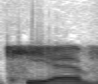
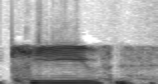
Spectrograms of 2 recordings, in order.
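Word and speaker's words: Kyiv: war is that apparently we've been saying Kiev wrong, including people from Ukraine have been saying it wrong for like 30 years, and it's actually Kiev, and it's spelled with like 18 Y's and V's after the K.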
